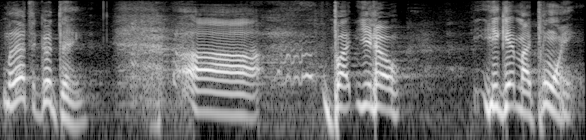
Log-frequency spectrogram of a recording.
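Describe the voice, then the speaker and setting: A man's voice: sits high, animated, takes it slowly. A middle-aged male pastor preaching a sermon in a large church sanctuary, emphatic and asking the crowd rhetorical questions, often tagging lines with "right?".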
